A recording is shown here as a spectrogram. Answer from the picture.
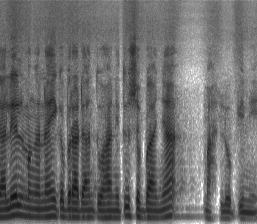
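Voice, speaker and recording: A man's medium-pitched voice, fairly slow in pace, with ordinary pitch variation. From Madura, Indonesia. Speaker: Islamic religious teacher. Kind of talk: religious lecture. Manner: conversational, with filler hesitations.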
